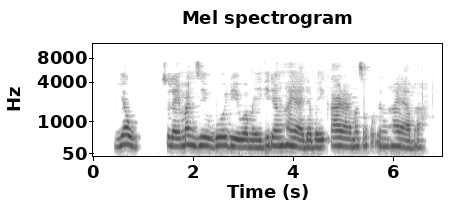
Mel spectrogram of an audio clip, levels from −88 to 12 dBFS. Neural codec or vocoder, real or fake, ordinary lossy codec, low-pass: none; real; AAC, 64 kbps; 7.2 kHz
